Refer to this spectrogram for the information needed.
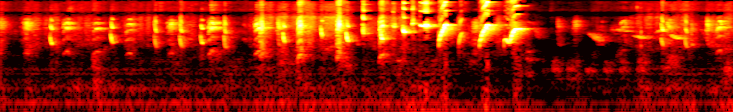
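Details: Pied fantail singing energetically: spaced high chirps at first, then a dense, loud passage of rapid, scratchy notes and slurred whistles for about three seconds, trailing off into soft, scattered chirps.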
